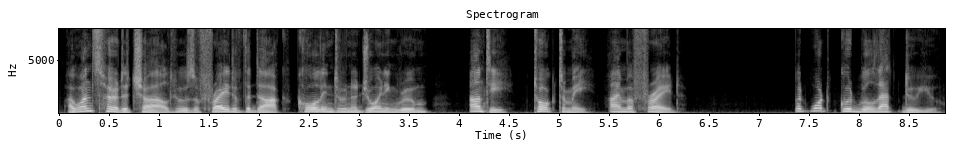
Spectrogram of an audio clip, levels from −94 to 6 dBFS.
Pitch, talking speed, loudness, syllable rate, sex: 155 Hz, 205 wpm, -18 LUFS, 5.2 syllables/s, male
